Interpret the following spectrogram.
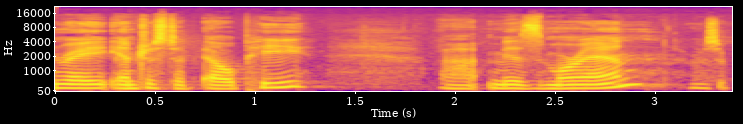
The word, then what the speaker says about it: Moran: Moran, or is it pronounced, am I pronouncing it correct? Moran, thank you.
